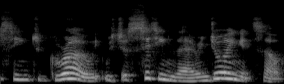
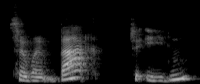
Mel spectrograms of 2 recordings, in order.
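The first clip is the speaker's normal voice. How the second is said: usual speaking voice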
